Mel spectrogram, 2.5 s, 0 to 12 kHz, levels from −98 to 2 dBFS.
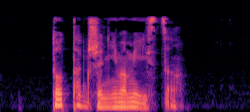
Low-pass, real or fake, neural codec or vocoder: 7.2 kHz; real; none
